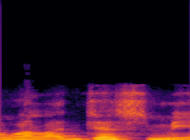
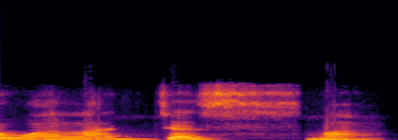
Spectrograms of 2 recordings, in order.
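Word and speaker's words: ولا جزمَ: Wala jazmi atau wala jazmu tadi. Ini yang benar wala jazma seperti itu.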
